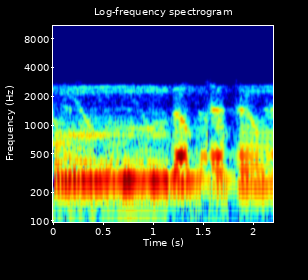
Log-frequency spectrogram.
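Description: A male reciter chanting the Quran in the melodic tajweed style, holding one long drawn-out note with a short melodic turn partway through. The recording is old and sounds thin.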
